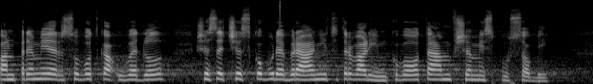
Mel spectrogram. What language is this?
Czech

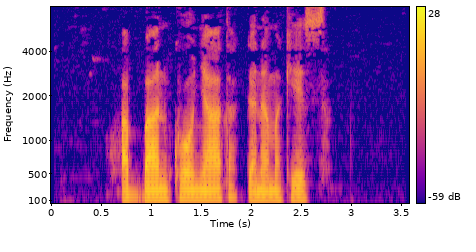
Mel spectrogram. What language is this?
Oromo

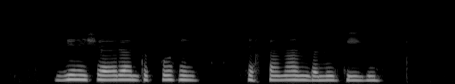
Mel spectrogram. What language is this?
Pashto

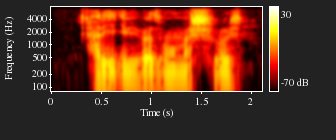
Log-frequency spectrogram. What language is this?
Kinyarwanda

